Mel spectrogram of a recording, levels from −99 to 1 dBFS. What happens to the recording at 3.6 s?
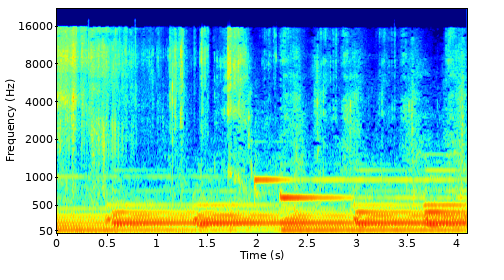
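At 3.6 s a faint, regular ticking runs through the sound, part of a series of clock slip clicks from 0.11 to 4.09 s, about seven per second. They likely come from two unsynchronised clocks differing by around 100 ppm, so a single sample slips whenever the error adds up.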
